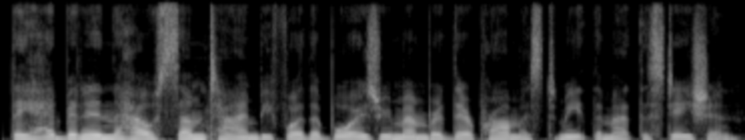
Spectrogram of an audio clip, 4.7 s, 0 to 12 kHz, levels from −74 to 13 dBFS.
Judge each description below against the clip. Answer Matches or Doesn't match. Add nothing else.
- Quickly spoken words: Matches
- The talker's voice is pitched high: Matches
